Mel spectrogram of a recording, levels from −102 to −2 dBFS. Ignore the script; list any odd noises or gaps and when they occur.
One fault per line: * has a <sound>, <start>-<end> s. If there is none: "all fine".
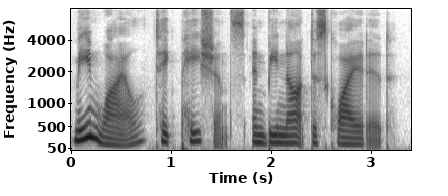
all fine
